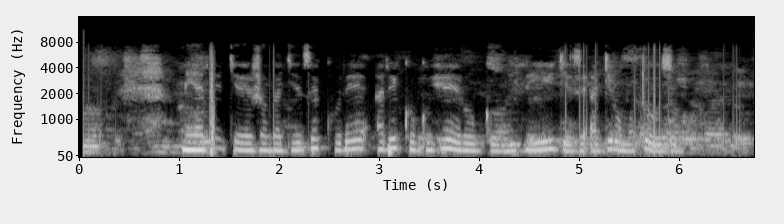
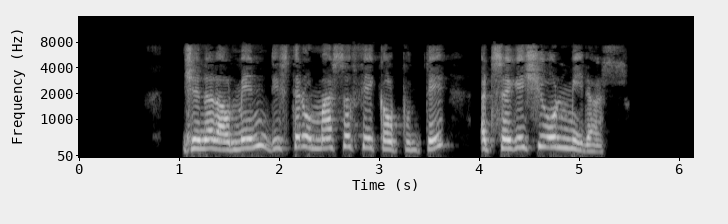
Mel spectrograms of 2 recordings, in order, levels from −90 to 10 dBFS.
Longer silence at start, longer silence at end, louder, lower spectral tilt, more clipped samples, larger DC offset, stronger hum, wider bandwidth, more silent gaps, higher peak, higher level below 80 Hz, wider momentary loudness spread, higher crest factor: second, 0.05 s vs 1.05 s; second, 0 s vs 0.9 s; about the same, -15 LUFS vs -17 LUFS; first, -7 dB/octave vs -4 dB/octave; neither; neither; neither; about the same, 7.4 kHz vs 7.8 kHz; second, none vs 3.91-4.00 s; about the same, 0 dBFS vs 0 dBFS; first, -46 dBFS vs -64 dBFS; first, 12 LU vs 9 LU; about the same, 14 dB vs 18 dB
